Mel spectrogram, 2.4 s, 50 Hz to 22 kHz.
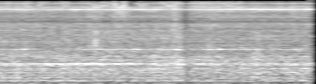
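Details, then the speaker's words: Epson WF-7720 printer powering on after a month out of service and replacement of the jammed waste ink unit (Close Ink Cover error); steady mechanical whirring, no knocks or grinding. Likely its normal startup cleaning cycle. "The cleaning cycle worked well. That's probably what it's doing now, since it's been so long since it's been on."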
